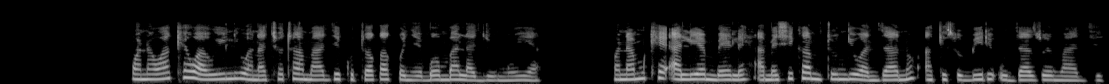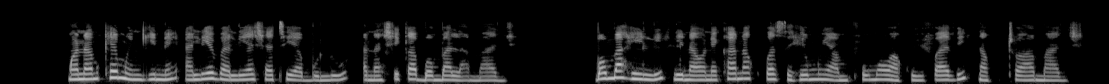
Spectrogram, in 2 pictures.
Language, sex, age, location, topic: Swahili, female, 18-24, Mombasa, health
